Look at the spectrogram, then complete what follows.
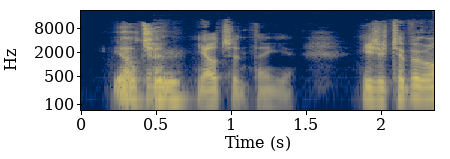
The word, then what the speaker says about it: Yelchin: Yelchin. Yelchin, thank you.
